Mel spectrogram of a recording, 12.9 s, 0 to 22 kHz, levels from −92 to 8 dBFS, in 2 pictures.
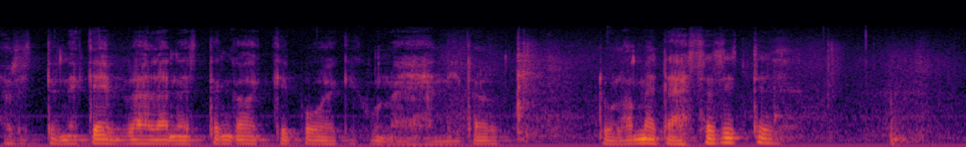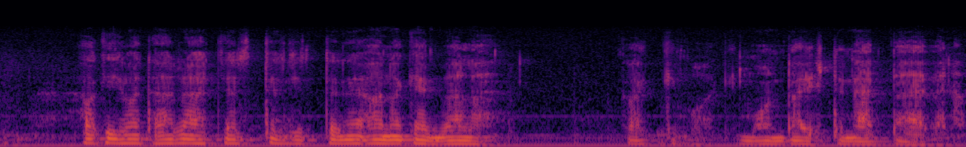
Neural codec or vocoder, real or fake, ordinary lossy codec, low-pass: none; real; none; 10.8 kHz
